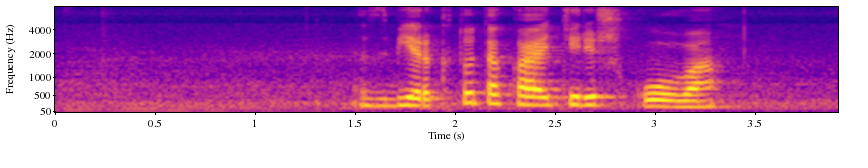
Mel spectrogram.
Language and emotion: Russian, neutral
